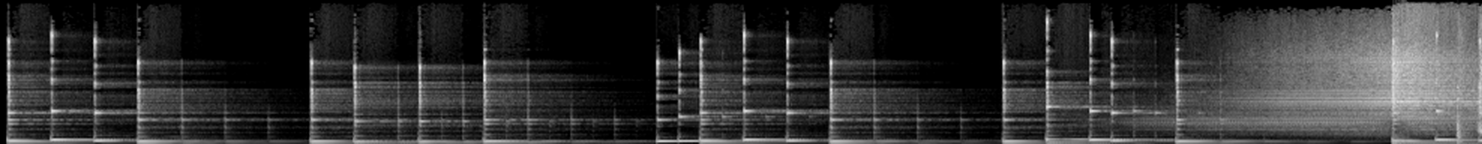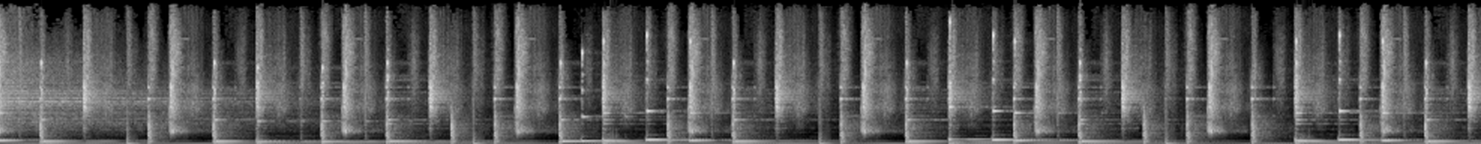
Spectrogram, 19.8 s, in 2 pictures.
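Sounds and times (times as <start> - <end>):
instrumental music: 0.1 - 19.7.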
